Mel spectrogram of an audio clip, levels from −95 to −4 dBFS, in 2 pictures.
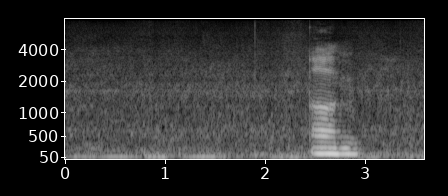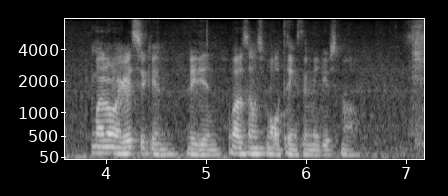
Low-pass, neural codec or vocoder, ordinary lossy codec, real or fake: none; codec, 16 kHz, 4 kbps, X-Codec, HuBERT features, trained on general audio; none; fake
